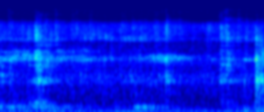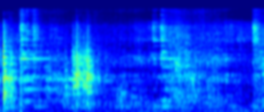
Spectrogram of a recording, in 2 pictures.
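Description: Capsicum stirred in a frying pan for a Bengali mixed-vegetable dish: a metal spatula scrapes and clinks against the pan in irregular bursts over a low sizzle, fairly close, with no talking.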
